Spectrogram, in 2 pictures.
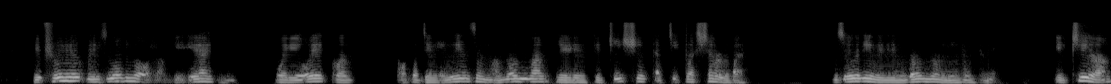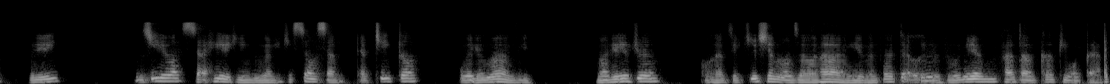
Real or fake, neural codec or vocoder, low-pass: fake; codec, 16 kHz, 0.5 kbps, FreqCodec, smaller model; 7.2 kHz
